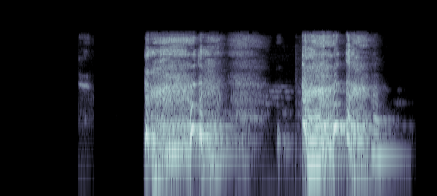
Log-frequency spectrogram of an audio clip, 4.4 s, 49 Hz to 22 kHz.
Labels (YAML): expert_labels:
- quality: good
  cough_type: wet
  dyspnea: false
  wheezing: false
  stridor: false
  choking: false
  congestion: false
  nothing: true
  diagnosis: lower respiratory tract infection
  severity: mild
age: 32
gender: female
respiratory_condition: true
fever_muscle_pain: false
status: COVID-19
